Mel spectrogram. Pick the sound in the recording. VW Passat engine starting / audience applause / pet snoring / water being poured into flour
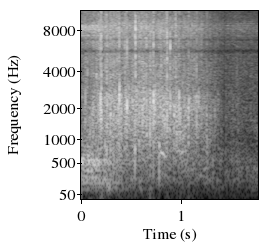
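audience applause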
